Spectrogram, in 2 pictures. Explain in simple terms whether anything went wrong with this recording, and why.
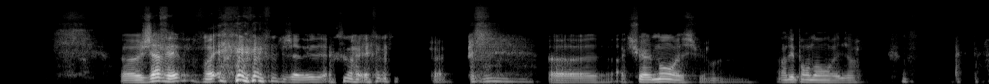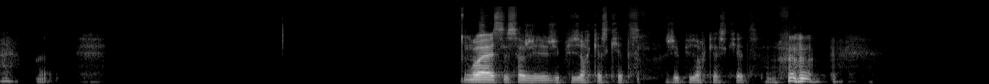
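One short spot around 3.75 to 3.77 s has a lost packet rebuilt from error correction. A small piece of the speech went missing in transit, which fits a single lost packet, but the next piece carried a rough backup copy of it. The player used that backup, so there is no silence or gap. The 20 ms that were filled in sound rougher and noisier than the speech around them.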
